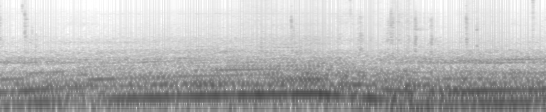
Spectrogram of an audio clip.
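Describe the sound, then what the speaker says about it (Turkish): A long car turns in front on an Istanbul street, its low engine rumble and road noise steady and close throughout, with faint higher clicks and traffic sounds above. "Arabaya müsaade edelim dönsün. Bayağı uzun bir araba."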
